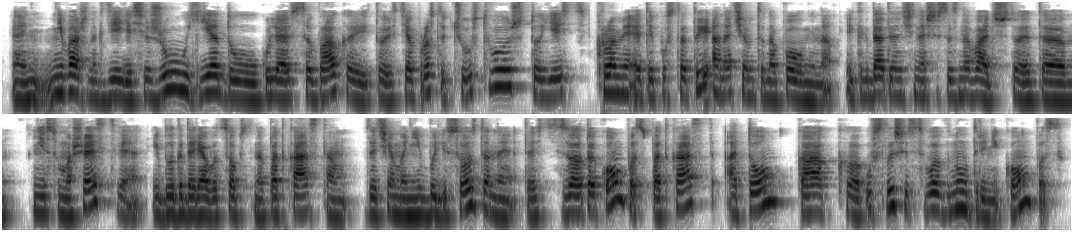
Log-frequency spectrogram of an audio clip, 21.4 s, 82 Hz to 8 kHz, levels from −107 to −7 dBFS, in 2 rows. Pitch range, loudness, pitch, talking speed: 155-195 Hz, -21 LUFS, 170 Hz, 145 wpm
